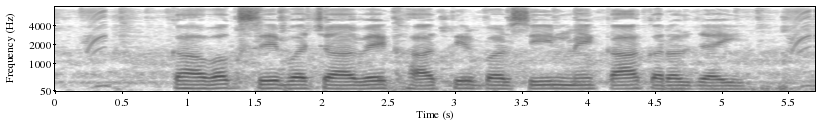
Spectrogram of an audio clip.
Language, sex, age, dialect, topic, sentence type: Bhojpuri, female, 18-24, Western, agriculture, question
